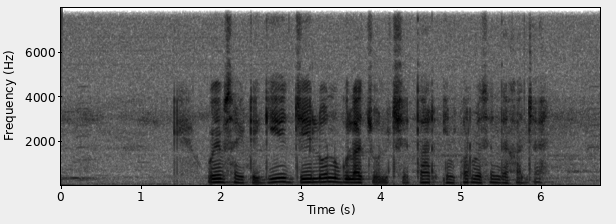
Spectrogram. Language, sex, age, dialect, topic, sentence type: Bengali, male, 25-30, Western, banking, statement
